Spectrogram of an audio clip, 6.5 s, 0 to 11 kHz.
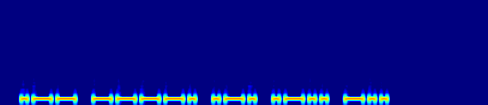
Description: Morse code, heard as a keyed tone, about 15 wpm, 700 Hz. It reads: W9RLD
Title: USA Callsign DE Callsign 15wpm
